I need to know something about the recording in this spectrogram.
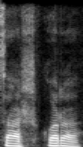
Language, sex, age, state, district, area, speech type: Bengali, male, 60+, West Bengal, North 24 Parganas, rural, spontaneous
